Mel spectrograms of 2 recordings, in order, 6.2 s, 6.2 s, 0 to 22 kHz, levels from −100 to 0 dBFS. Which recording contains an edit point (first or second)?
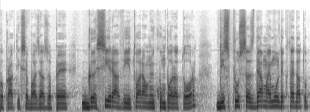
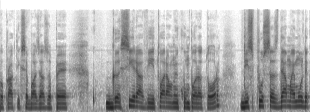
first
